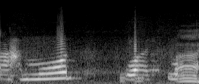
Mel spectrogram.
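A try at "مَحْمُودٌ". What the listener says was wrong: Hidupkan dalnya. Hidupkan dalnya. Mahmu. Mahmudun atau Mahmudin atau Mahmudan. Hidupkan semuanya.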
